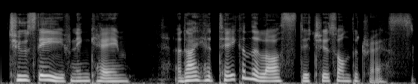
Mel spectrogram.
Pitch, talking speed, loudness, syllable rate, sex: 170 Hz, 185 wpm, -19 LUFS, 5.0 syllables/s, female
